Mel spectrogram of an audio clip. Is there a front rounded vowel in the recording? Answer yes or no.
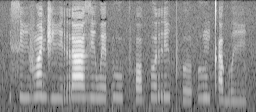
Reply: no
